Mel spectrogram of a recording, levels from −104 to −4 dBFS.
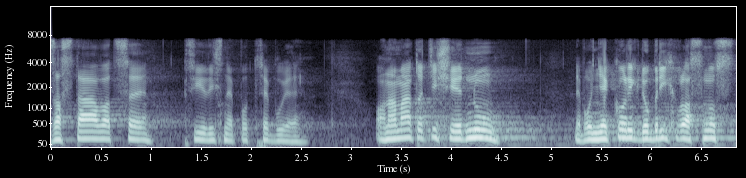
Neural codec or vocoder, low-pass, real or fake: none; 7.2 kHz; real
